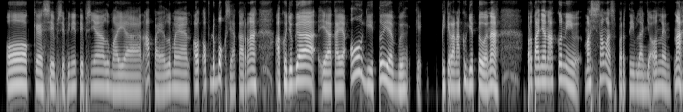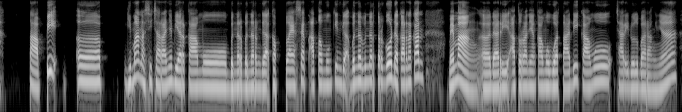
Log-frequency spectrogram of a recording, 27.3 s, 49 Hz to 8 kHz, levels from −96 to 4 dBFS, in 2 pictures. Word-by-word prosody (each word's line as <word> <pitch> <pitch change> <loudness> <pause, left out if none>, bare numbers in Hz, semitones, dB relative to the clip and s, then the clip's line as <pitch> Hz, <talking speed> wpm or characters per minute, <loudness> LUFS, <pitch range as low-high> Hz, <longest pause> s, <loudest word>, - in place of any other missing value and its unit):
Oke 170 -1 +3
sip 145 +1 -4
sip, 140 -1 -7
ini 150 +2 -4
tipsnya 160 +1 -4
lumayan, 135 -3 -4
apa 130 - -6
ya, 130 - -5
lumayan 145 0 -4
out 160 0 -1
of 165 - -2
the 195 - -1
box 200 - 0
ya, 130 - -8
karena 150 +6 0 0.4
aku 155 +3 +1
juga, 200 +2 +7
ya 150 0 +1
kayak, 150 0 -1
"Oh 290 +5 +4
gitu 175 +4 -1
ya," 200 -7 +4
gue 140 0 -2 0.2
kek, - - -14 0.3
pikiran 155 -2 0
aku 195 +5 -6
gitu. 170 -4 +2
Nah 160 -3 +5 0.6
pertanyaan 195 +1 +4
aku 220 +2 -2
nih, 170 -8 -1
masih 175 +3 -2
sama 225 -7 -2
seperti 145 -1 -7
belanja 140 -1 -5
online. 150 -3 -4
Nah 185 +2 +4 0.5
tapi, 315 +9 +2 0.3
eee, 195 -1 +3 0.5
gimana 195 +2 0
sih 195 - -5
caranya 165 +1 0
biar 175 -4 +1
kamu 155 -1 0
bener-bener 150 +1 -1
nggak 155 0 +1
kepleset 170 +2 -2
atau 160 +2 -2
mungkin 175 +3 -6
nggak 175 - -2
bener-bener 195 +2 -1
tergoda 200 0 +3
karena 180 +2 +1
kan, 240 +3 +4 0.5
memang, 160 -7 +5
eee, 145 0 0
dari 145 +1 +1
aturan 160 +1 -2
yang 155 - -3
kamu 155 0 -2
buat 160 0 -1
tadi, 150 +8 -2
kamu 190 +5 -2
cari 155 -1 -5
dulu 150 0 -2
barangnya, 145 - -3
160 Hz, 145 wpm, -22 LUFS, 150-185 Hz, 0.6 s, juga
